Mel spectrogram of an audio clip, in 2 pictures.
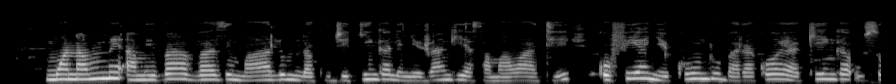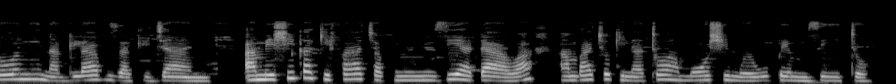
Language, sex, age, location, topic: Swahili, female, 25-35, Kisumu, health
